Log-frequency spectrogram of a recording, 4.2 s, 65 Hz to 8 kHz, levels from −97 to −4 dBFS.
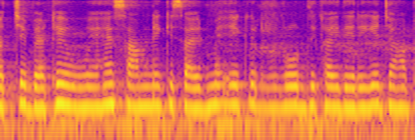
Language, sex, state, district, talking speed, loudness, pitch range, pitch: Hindi, female, Punjab, Pathankot, 230 wpm, -14 LUFS, 200-215 Hz, 205 Hz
